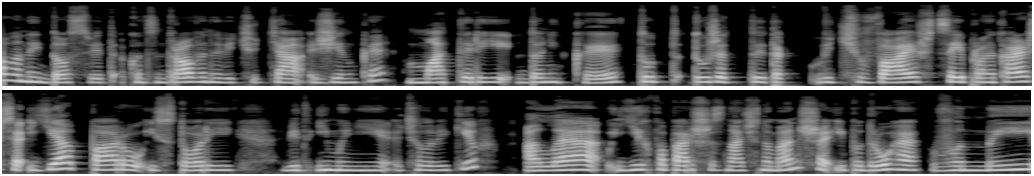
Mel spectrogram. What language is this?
Ukrainian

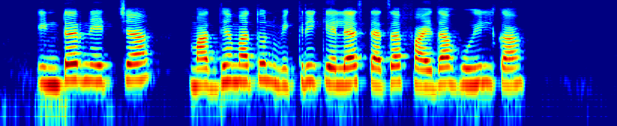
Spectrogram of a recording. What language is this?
Marathi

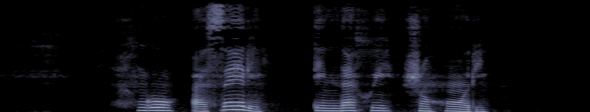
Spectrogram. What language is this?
Huautla Mazatec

